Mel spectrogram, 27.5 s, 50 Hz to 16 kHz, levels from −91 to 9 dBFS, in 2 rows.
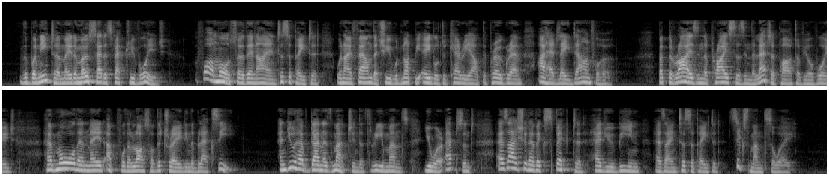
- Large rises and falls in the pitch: No, average, 3.9 semitones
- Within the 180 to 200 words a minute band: Yes, average, 190 wpm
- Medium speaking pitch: Yes, medium, 150 Hz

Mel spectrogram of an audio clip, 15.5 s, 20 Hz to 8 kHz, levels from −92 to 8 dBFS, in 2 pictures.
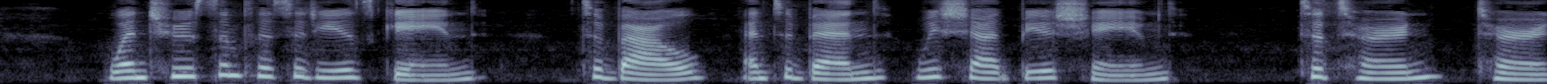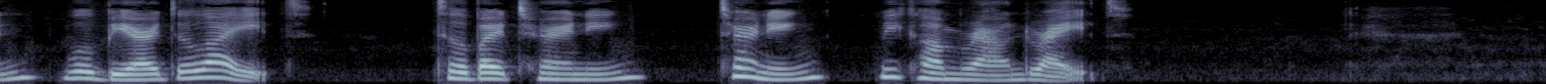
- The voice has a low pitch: No, high, 230 Hz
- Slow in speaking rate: Yes, slow, 110 wpm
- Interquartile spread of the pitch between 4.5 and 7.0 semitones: Yes, average, 5.0 semitones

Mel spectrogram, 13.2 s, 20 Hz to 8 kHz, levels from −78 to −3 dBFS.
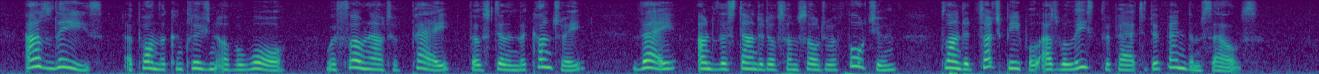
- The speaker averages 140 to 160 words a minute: No, average, 170 wpm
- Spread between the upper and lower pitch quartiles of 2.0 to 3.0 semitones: No, average, 4.2 semitones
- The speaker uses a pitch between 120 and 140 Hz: No, high, 220 Hz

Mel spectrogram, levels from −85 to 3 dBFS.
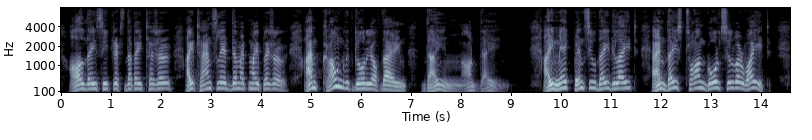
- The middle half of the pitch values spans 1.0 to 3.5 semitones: Yes, average, 3.0 semitones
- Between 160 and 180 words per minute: No, slow, 135 wpm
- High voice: No, medium, 180 Hz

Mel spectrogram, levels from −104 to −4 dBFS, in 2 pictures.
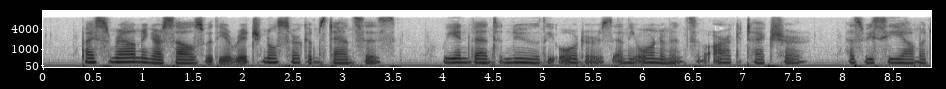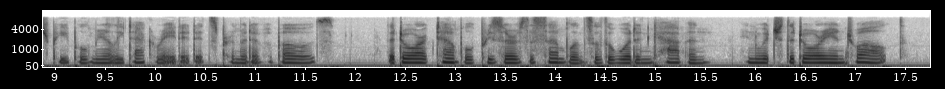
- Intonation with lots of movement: No, narrow, 2.5 semitones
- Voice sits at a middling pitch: Yes, medium, 180 Hz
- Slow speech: No, average, 145 wpm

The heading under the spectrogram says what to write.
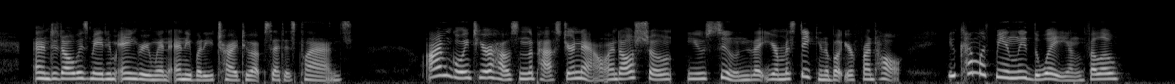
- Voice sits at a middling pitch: No, very high, 250 Hz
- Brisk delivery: Yes, fast, 225 wpm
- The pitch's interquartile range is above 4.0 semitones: Yes, average, 4.4 semitones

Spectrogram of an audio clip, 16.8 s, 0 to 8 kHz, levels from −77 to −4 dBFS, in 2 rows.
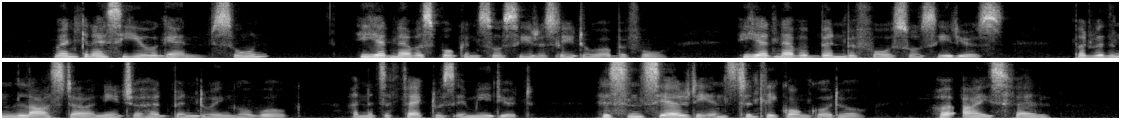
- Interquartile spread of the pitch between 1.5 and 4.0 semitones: Yes, average, 3.1 semitones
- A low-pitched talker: No, high, 195 Hz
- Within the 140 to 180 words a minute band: Yes, average, 170 wpm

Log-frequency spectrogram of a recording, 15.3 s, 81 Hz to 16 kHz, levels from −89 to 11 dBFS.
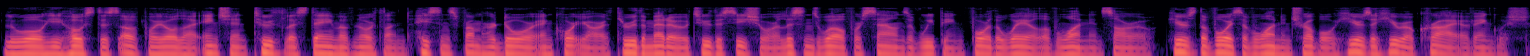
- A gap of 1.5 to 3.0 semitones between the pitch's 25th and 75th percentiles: Yes, narrow, 2.4 semitones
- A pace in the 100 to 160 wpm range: No, average, 190 wpm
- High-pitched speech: No, very low, 95 Hz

